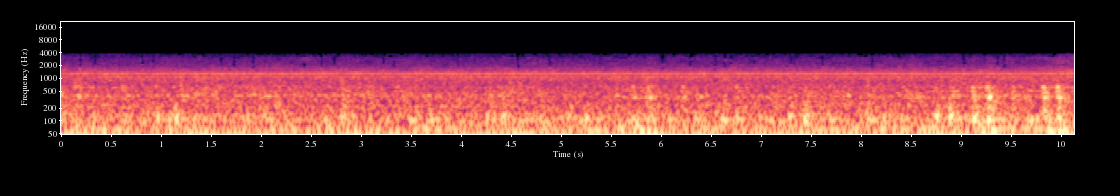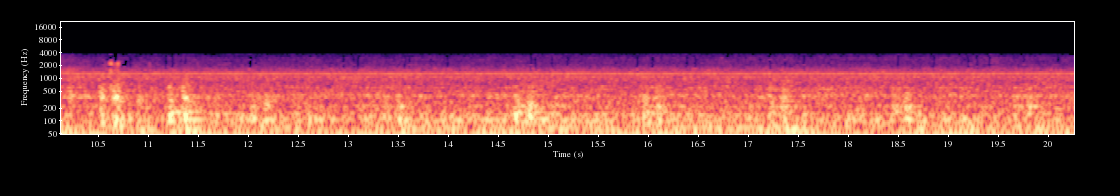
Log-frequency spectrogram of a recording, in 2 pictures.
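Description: Electric commuter train running along the line, heard from inside the carriage: a steady low rumble with a constant high hum and occasional knocks from the wheels on the track.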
